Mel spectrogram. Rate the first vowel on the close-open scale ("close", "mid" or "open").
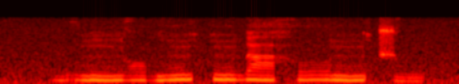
close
